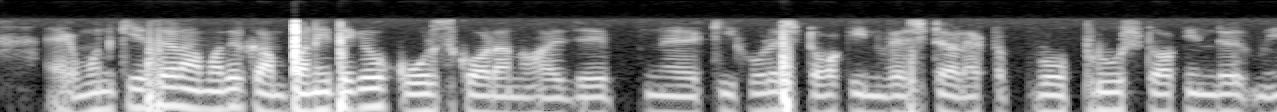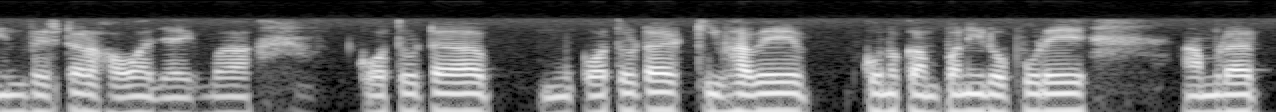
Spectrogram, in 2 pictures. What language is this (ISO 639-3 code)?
ben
